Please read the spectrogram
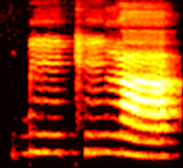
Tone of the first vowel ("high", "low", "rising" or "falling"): high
